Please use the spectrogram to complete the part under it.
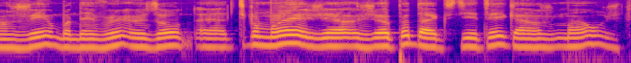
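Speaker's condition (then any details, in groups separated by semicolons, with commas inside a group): Amyotrophic lateral sclerosis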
